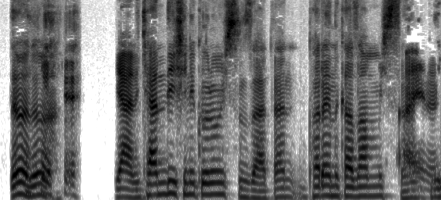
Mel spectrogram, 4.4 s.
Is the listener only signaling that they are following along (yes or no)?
yes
